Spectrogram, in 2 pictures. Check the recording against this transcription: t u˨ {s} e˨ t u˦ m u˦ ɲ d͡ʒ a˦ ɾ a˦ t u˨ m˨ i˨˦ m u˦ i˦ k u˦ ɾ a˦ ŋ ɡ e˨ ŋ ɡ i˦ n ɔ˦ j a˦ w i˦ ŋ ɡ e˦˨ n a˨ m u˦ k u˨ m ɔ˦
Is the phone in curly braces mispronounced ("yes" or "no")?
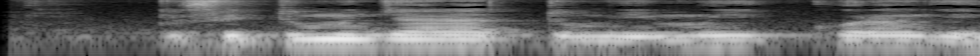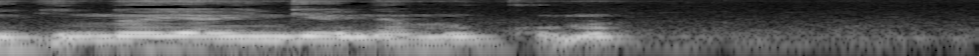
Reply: yes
